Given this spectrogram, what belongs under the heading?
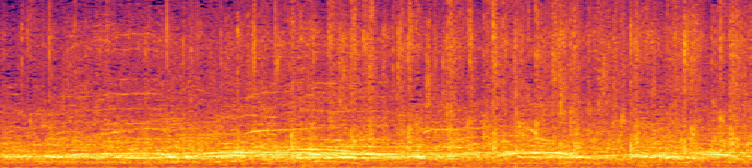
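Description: Schoolboy rugby crowd at a match cheering and clapping in a continuous roar, dense and steady for the whole stretch, with a commentator's voice over it.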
